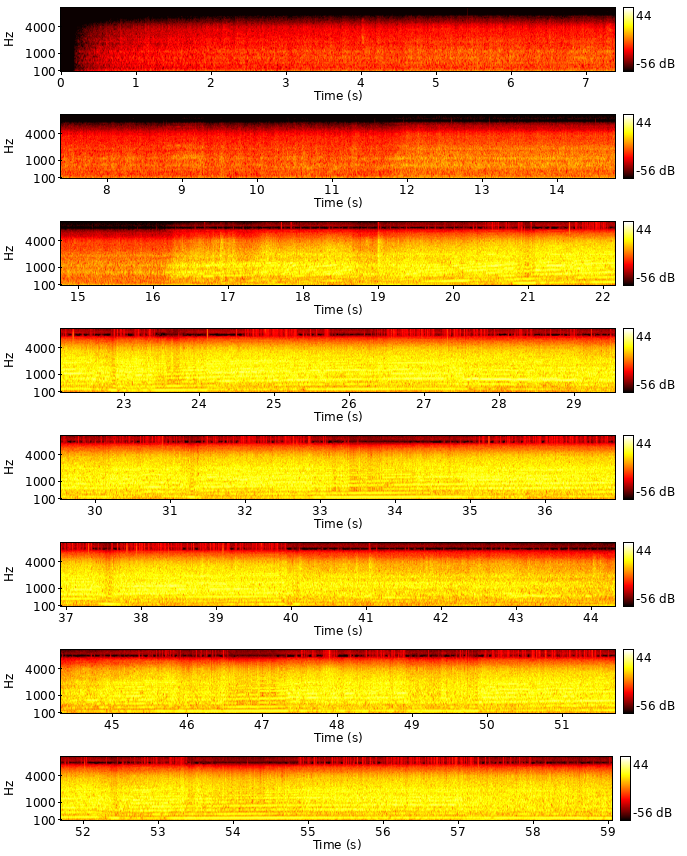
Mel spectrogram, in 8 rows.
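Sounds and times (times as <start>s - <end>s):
race car engine revving: 8.7s - 59.0s.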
